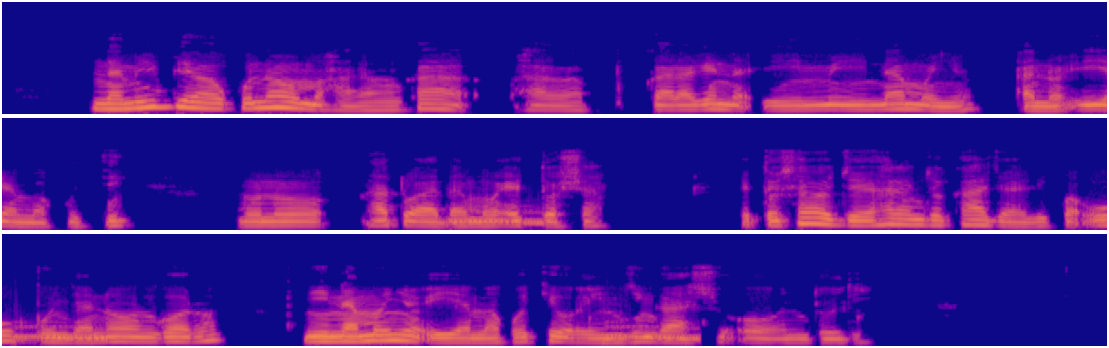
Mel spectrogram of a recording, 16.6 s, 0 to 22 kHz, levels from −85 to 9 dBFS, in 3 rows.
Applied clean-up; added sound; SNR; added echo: none; Piano; 6 dB; none.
